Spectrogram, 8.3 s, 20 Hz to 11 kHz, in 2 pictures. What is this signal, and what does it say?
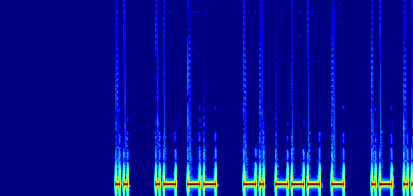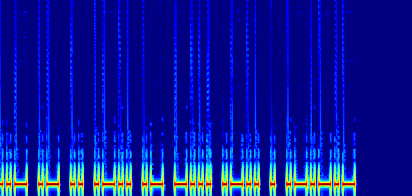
Morse code, heard as a keyed tone, about 30 wpm, 700 Hz. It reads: I AM NOT AVAILABLE.
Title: Sentences from Top 600 Words 30wpm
